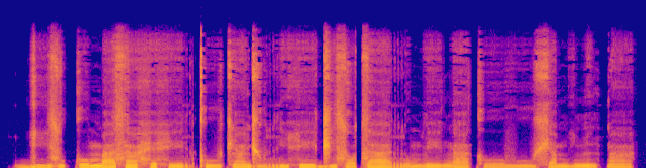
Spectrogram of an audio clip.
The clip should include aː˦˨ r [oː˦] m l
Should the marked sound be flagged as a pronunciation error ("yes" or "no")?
yes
